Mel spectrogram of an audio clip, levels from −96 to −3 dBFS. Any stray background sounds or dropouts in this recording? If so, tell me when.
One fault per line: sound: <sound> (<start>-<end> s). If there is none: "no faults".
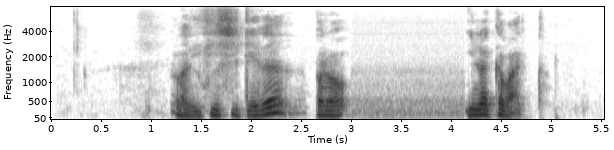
no faults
